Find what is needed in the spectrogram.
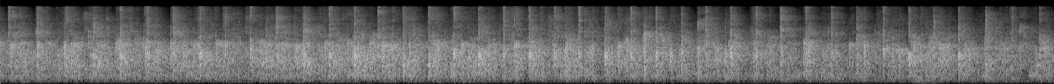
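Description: Small audience applauding steadily, individual hand claps packed densely together.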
